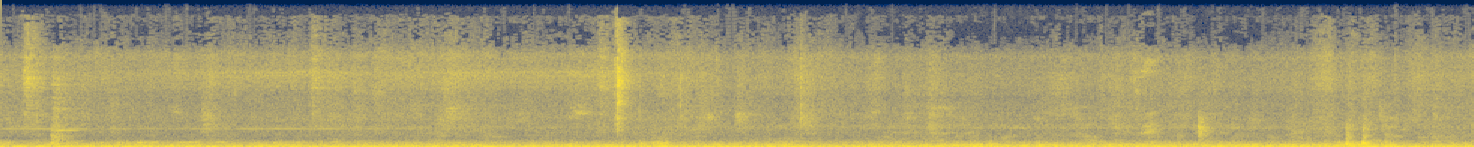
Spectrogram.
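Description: Steady low rumble of a passenger train carriage running along the track, heard from inside the carriage, with a few faint clicks.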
